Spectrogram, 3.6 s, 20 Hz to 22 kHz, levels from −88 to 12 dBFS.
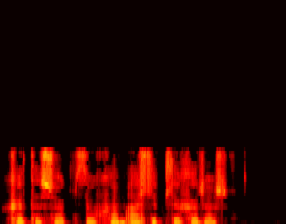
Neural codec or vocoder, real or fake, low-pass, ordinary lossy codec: none; real; 7.2 kHz; MP3, 64 kbps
